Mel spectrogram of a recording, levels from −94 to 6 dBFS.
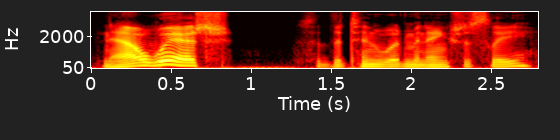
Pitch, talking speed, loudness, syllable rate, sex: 125 Hz, 150 wpm, -19 LUFS, 4.5 syllables/s, male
